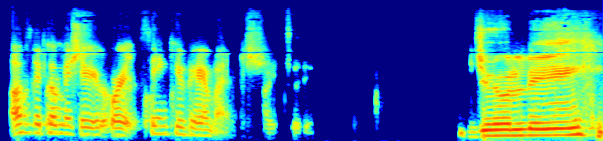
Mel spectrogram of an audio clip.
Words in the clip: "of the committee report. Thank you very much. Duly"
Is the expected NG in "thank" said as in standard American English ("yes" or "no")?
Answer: yes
